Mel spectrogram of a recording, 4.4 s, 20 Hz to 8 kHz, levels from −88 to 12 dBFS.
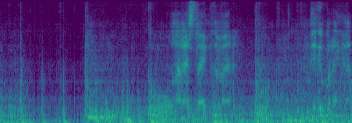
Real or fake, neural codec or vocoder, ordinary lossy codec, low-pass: fake; codec, 16 kHz, 4.8 kbps, FACodec; none; none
